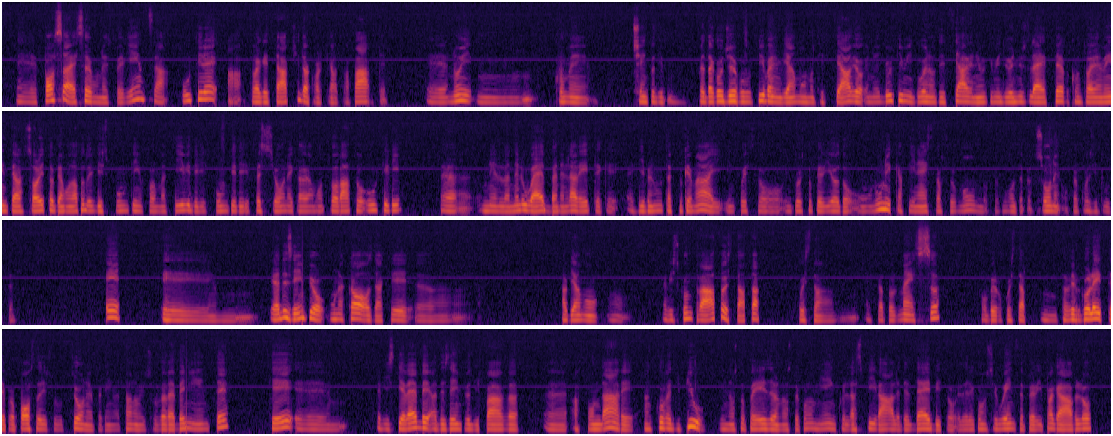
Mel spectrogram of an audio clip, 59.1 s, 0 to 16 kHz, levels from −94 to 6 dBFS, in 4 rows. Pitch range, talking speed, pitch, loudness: 125-140 Hz, 135 wpm, 130 Hz, -38 LUFS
